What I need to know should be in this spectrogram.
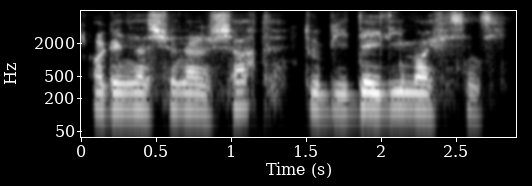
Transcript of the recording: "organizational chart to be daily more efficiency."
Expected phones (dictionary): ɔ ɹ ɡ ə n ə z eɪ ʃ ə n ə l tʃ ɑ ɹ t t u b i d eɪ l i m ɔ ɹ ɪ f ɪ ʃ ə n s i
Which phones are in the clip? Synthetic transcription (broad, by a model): ɔ ɹ ɡ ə n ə z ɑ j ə n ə l ʃ ɑ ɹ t t u b i d eɪ l i m ɔ ɹ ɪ f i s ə n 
